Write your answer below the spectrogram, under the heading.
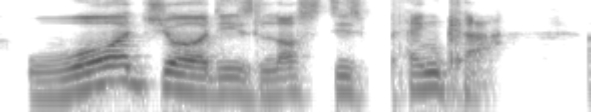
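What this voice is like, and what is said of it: Mild, poor Geordie accent. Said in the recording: “I was slightly doing a very mild Geordie accent there. Very badly”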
